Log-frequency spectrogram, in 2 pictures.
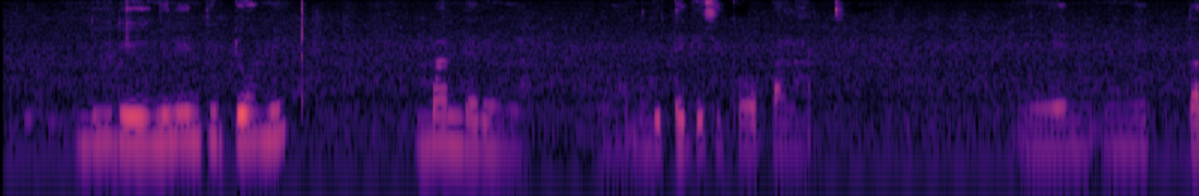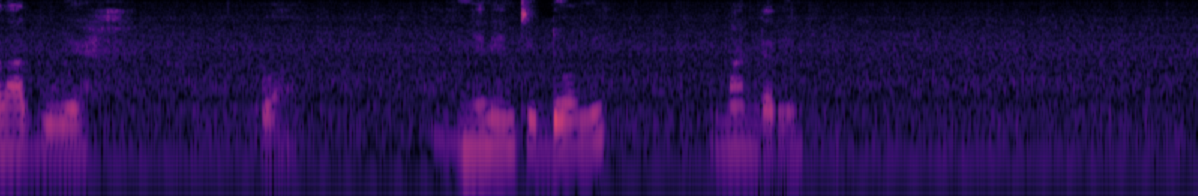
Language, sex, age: Wolof, female, 25-35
